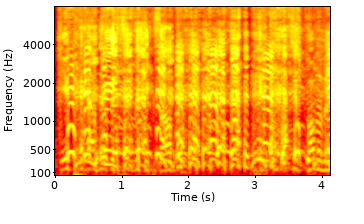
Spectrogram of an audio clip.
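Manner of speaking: talking through a high laugh. Real, not acted. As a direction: laugh out the words. Laughs while speaking.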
